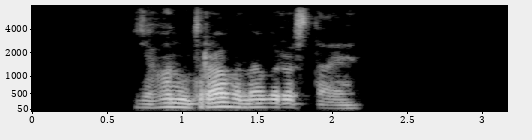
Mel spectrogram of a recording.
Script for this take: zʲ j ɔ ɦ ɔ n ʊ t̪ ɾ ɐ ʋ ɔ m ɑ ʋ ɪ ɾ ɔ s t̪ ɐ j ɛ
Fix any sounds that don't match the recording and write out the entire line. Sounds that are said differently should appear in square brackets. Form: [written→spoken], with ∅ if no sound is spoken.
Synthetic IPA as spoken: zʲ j ɔ ɦ ɔ n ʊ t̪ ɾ [ɐ→ɑ] ʋ ɔ [m→n] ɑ ʋ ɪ ɾ ɔ s t̪ [ɐ→ɑ] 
